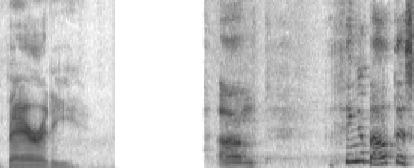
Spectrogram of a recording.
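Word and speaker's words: Vérité: an interesting card and i i think i'm pronouncing it right the rendition verite or v right card i eventually learned it's actually pronounced verity um the thing about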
